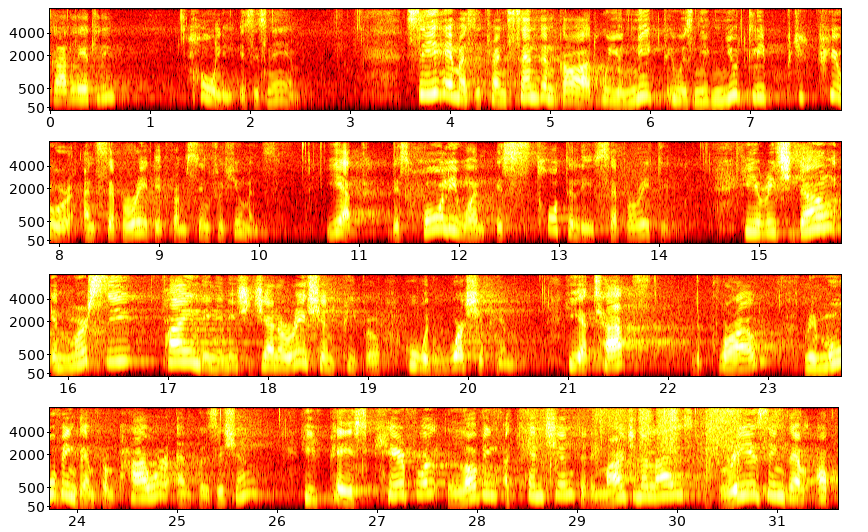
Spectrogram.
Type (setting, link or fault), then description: setting, large echoing room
